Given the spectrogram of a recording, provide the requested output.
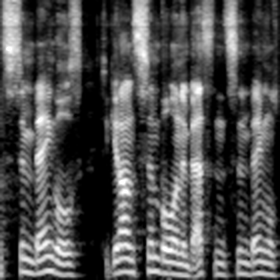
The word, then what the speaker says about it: SIMBULL: So it sounds like Symbol, but it's spelled a little differently.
